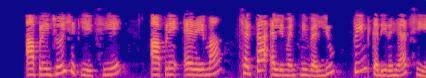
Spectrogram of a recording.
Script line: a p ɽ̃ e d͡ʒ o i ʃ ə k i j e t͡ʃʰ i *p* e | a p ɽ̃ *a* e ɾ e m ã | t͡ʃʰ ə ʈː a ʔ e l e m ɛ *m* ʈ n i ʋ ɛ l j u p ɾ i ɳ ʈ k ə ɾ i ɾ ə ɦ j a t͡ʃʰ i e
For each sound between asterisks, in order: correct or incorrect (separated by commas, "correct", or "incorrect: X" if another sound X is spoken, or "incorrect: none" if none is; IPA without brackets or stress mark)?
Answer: incorrect: none, incorrect: e, incorrect: ɳ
